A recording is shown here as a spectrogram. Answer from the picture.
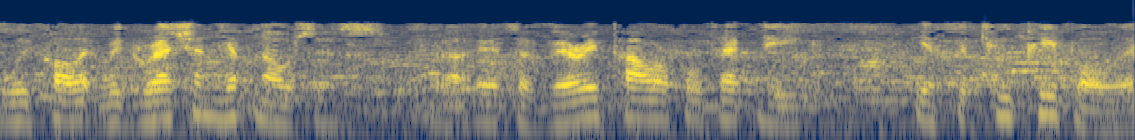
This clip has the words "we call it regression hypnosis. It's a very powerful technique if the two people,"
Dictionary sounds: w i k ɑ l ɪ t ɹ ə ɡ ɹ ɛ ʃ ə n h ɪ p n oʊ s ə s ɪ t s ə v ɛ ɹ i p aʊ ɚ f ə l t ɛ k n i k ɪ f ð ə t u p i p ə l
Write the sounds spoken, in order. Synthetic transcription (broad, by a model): w i k ɑ l ɪ t ɹ ə ɡ ɹ ɛ ʃ ə n h ɪ p n oʊ s ə s ɪ t s ə v ɛ ɹ i p aʊ ɚ f l t ɛ k n i k ɪ f ð ə t u p i p l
